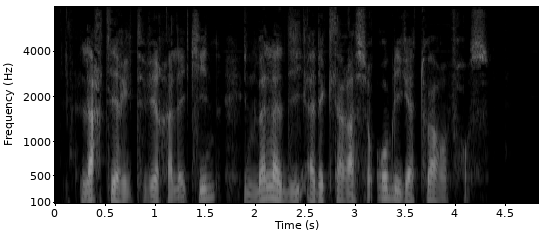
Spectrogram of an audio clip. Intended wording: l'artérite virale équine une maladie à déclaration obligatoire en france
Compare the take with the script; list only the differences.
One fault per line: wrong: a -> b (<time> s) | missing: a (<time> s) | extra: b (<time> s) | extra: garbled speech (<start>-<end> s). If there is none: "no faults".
no faults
